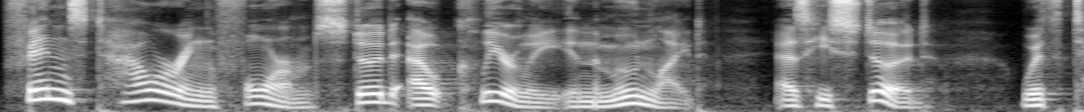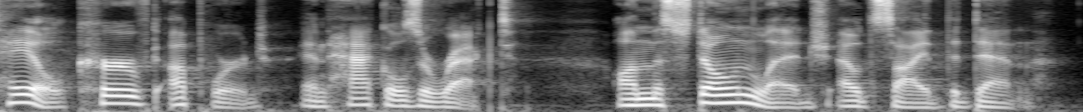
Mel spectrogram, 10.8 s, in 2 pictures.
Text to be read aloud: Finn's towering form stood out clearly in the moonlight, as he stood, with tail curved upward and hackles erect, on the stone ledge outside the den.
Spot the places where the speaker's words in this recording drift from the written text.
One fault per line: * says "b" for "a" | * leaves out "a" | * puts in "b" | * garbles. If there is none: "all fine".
all fine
